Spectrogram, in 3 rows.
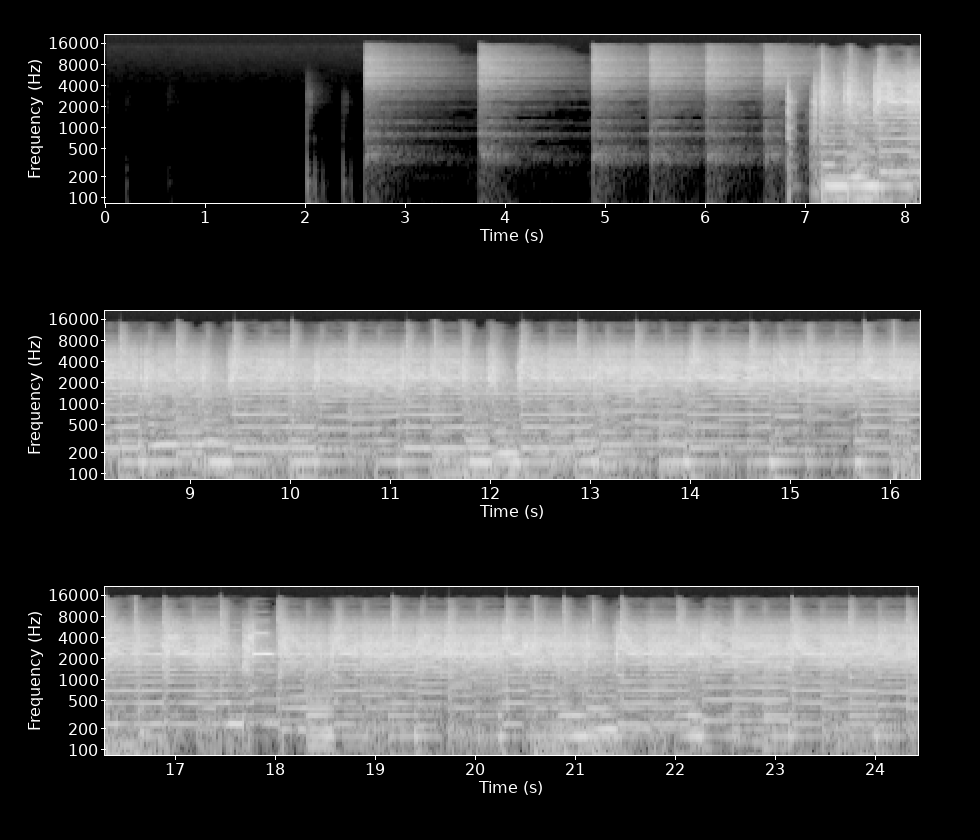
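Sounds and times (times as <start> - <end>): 
electric guitar through amp simulation software: 6.8 - 24.4.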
